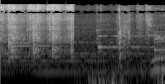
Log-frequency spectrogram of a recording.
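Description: Numbered fortune sticks rattling inside a hexagonal omikuji box as it is shaken upside down, a quick run of clicks for about a second. This is followed by a few low bumps as the box is handled.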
